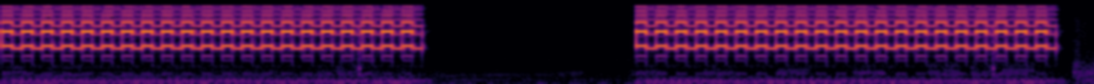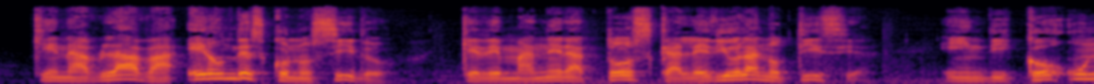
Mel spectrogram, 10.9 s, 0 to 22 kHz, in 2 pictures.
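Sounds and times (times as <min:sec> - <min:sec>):
telephone ringing: 0:00.0 - 0:02.2, 0:03.2 - 0:05.4
speech: 0:05.6 - 0:10.9.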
